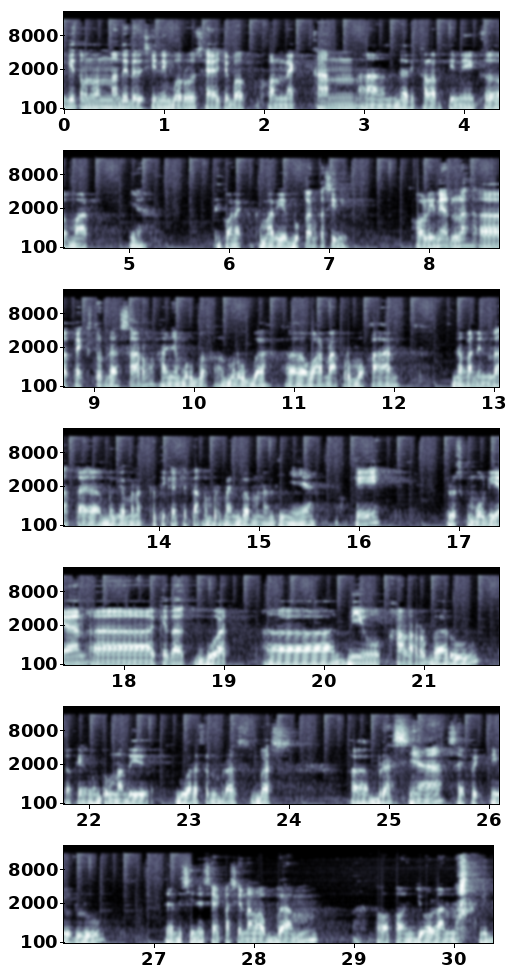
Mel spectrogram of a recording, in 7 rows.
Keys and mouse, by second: 1.0-2.6 middle drag, 4.4-16.2 drag, 17.4 click, 26.0-30.3 drag.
